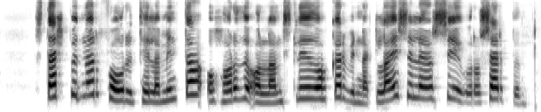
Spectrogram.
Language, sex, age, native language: Icelandic, female, 40-49, Icelandic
